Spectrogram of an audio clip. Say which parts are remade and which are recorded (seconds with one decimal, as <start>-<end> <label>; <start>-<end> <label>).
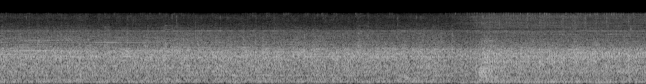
0.0-6.5 recorded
